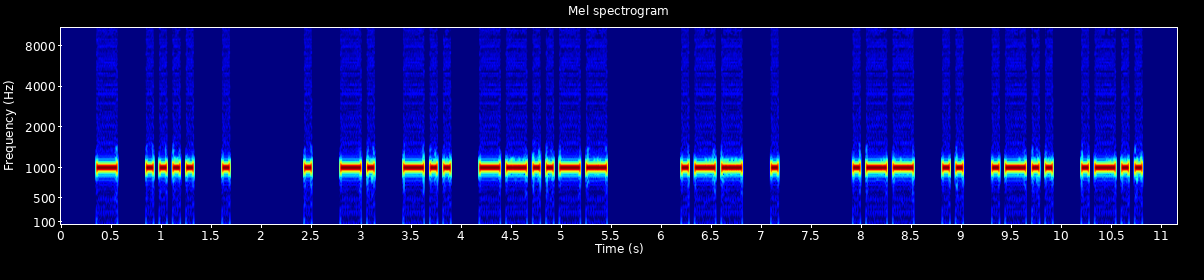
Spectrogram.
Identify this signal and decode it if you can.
Morse code, heard as a keyed tone, about 18 wpm, spaced as for 15 wpm, 1000 Hz. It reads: THE END, WE WILL
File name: qotdfiles / 15wpm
